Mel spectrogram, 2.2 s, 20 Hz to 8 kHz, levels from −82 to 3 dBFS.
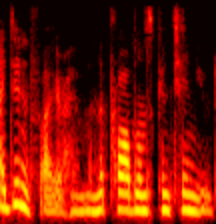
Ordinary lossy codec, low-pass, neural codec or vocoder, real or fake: AAC, 32 kbps; 7.2 kHz; none; real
